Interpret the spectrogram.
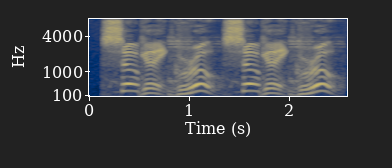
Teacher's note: the long O sound, which many Indians tend to cut short.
